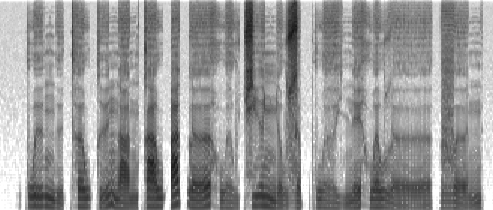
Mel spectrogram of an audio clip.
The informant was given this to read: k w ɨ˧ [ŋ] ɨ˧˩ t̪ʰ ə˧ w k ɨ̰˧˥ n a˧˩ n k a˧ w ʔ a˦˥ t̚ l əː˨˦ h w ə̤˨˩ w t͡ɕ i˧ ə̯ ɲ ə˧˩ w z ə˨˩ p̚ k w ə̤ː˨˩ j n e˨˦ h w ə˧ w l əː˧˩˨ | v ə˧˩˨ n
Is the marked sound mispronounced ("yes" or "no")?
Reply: no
